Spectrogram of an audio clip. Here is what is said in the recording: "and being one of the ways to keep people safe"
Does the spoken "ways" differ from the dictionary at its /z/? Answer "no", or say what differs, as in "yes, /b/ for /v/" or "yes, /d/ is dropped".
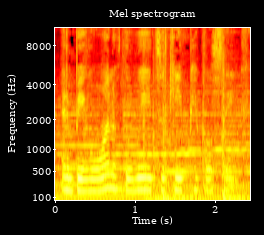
yes, /z/ is dropped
